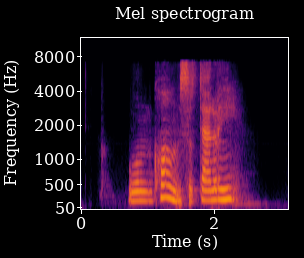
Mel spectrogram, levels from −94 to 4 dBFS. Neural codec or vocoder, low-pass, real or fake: codec, 16 kHz, 0.5 kbps, X-Codec, HuBERT features, trained on LibriSpeech; 7.2 kHz; fake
